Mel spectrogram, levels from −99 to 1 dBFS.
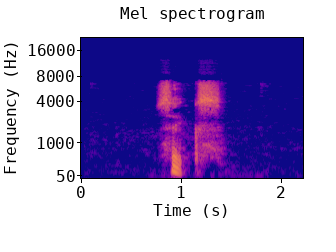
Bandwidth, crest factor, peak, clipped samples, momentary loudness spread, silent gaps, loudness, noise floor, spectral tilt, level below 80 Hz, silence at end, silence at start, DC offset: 12 kHz; 22 dB; -16 dBFS; under 0.1%; 9 LU; none; -32 LUFS; -83 dBFS; -3 dB/octave; -78 dBFS; 0.8 s; 0.75 s; under 0.1%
